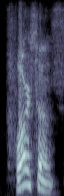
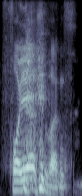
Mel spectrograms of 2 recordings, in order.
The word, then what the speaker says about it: Feuerschwanz: Uh it's a Forschwanz. Uh close, very close. It's Feuerschwanz. Feuerschwanz.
